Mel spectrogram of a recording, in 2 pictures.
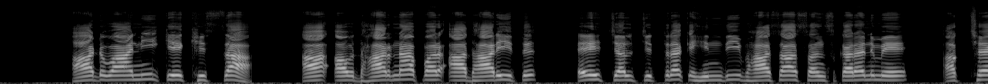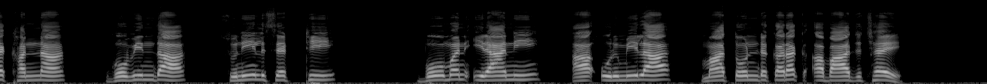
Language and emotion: Maithili, neutral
